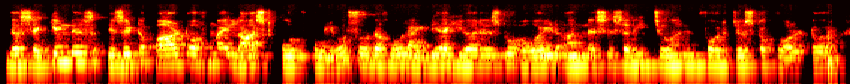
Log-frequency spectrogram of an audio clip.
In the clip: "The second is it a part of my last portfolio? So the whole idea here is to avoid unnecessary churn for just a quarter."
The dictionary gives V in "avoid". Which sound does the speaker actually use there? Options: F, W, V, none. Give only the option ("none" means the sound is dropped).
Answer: V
